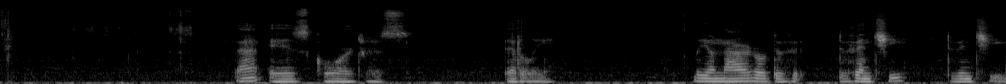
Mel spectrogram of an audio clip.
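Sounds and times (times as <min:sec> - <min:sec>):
paper pieces rustling: 0:00.0 - 0:02.1
low steady hum: 0:00.0 - 0:10.0.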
